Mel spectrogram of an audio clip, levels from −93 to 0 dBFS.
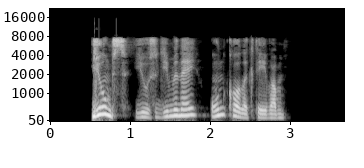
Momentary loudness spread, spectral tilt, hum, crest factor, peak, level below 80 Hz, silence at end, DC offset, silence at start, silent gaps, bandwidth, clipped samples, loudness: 10 LU; -4 dB/octave; none; 16 dB; 0 dBFS; -50 dBFS; 0.75 s; under 0.1%; 0.55 s; none; 8 kHz; under 0.1%; -15 LUFS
